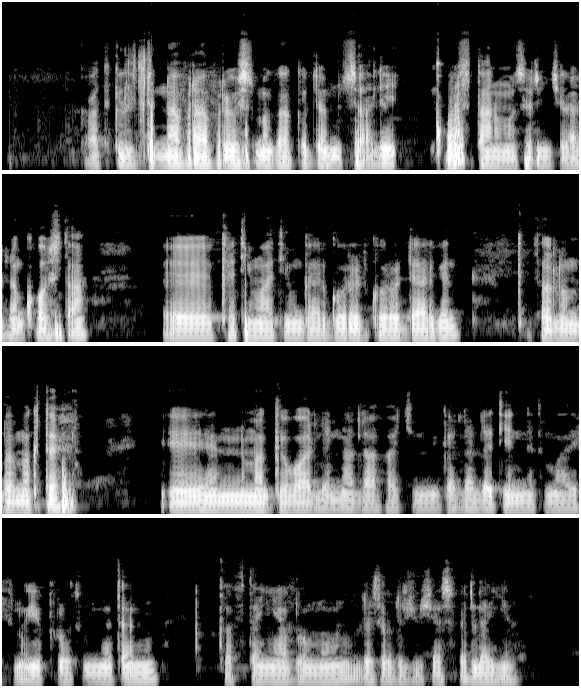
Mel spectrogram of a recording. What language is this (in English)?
Amharic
